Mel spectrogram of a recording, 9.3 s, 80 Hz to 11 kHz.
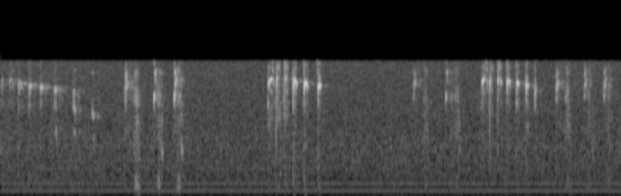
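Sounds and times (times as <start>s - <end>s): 
bald eagle calling: 0.0s - 2.8s, 4.0s - 5.0s, 6.2s - 9.3s.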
